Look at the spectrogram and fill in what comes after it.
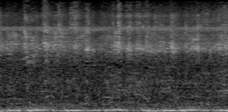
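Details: Fruit bats flying and hanging upside down in a palm tree chatter continuously in a dense tangle of shrill, overlapping squeaks and squabbling notes, with doves in the background and a low rumble underneath.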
